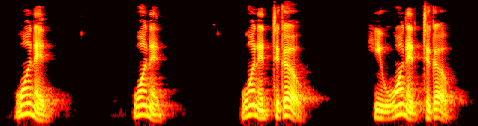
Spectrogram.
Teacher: pronunciation of ed pronounced ed when it's followed by a consonant when there's a consonant after the word we pronounce the d with a stop d you put your tongue up and you stop the air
